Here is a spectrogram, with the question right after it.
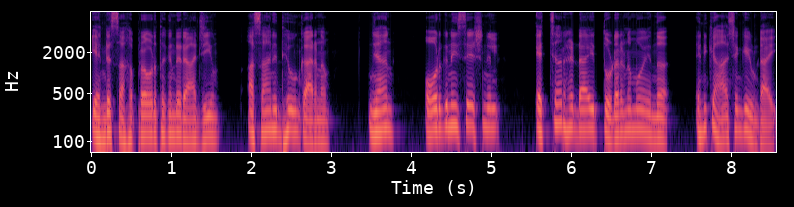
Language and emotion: Malayalam, sad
